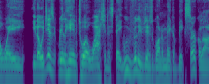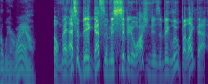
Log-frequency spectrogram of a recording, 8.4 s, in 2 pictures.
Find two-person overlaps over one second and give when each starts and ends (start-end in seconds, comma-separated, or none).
none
